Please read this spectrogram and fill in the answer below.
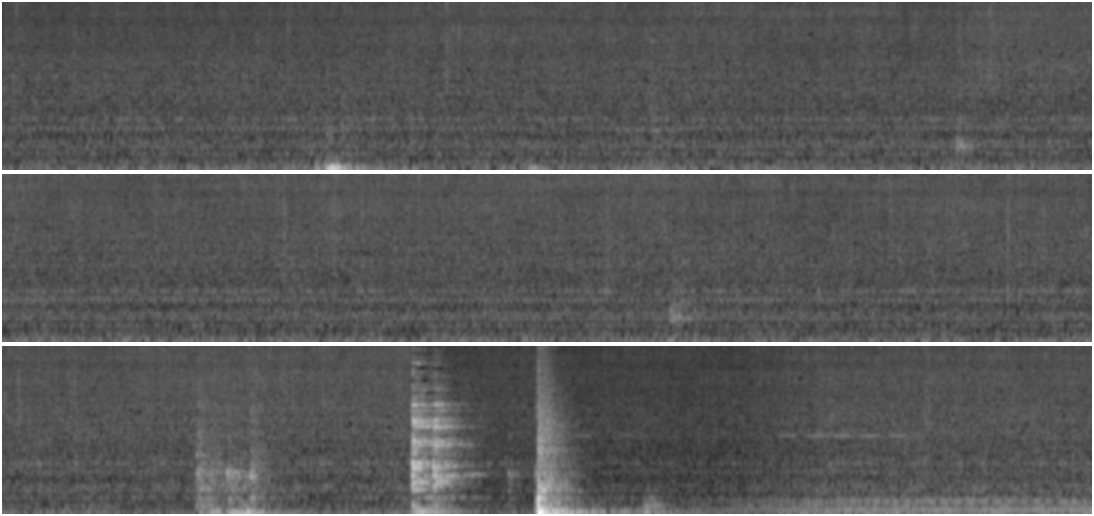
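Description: Ground pork and onions sizzling steadily in a frying pan. There is a small knock about two seconds in, and a few clatters and a sharp knock near the end.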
